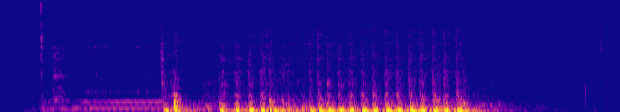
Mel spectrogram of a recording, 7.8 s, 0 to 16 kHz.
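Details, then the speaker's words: Eagle Talon engine on a DIYAutoTune MegaSquirt ECU, fixed timing at 10°: starter whir, then about four seconds of fast, uneven puffing that dies away. No-start from lost crank sync; owner notes voltage dropping during cranking. "Still just desyncing. Seems like it's going in the right direction."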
